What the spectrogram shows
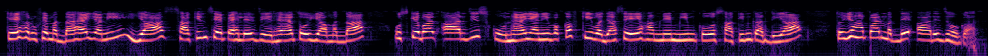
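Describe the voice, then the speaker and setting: A woman teaching Quran recitation rules, patiently explaining each letter and how long to hold it, recorded close to the mic. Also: high-pitched. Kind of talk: slow step-by-step tajweed lesson.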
